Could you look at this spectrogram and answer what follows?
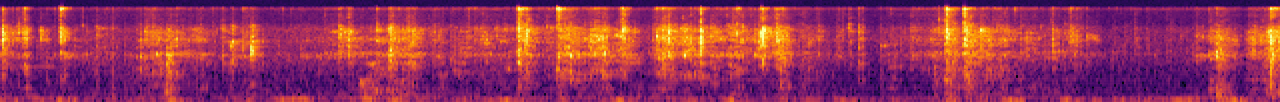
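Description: Dry grass and leaves rustling and snapping with scattered light clicks as hands push through dense undergrowth.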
